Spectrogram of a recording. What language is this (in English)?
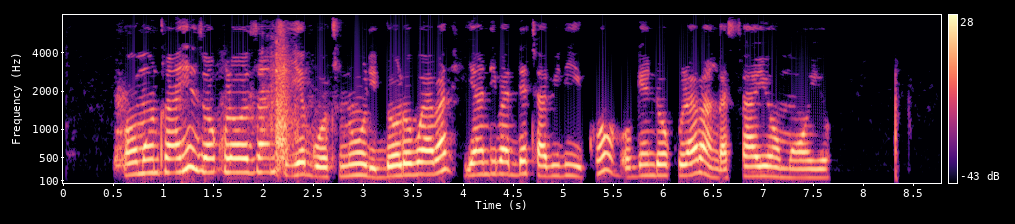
Ganda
